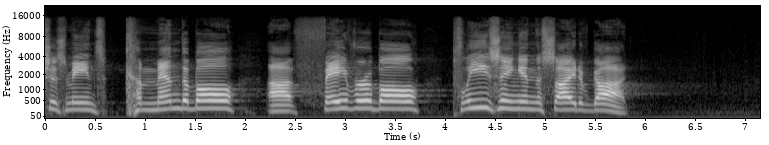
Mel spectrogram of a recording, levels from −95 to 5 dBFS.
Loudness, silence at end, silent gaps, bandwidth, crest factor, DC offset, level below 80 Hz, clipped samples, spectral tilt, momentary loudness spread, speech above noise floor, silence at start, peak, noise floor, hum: -21 LUFS; 1.35 s; none; 15 kHz; 18 dB; under 0.1%; -74 dBFS; under 0.1%; -2.5 dB/octave; 12 LU; 50 dB; 0 s; -4 dBFS; -70 dBFS; none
